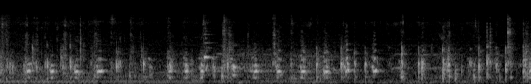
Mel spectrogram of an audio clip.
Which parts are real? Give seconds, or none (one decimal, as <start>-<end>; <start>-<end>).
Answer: 0.0-5.3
